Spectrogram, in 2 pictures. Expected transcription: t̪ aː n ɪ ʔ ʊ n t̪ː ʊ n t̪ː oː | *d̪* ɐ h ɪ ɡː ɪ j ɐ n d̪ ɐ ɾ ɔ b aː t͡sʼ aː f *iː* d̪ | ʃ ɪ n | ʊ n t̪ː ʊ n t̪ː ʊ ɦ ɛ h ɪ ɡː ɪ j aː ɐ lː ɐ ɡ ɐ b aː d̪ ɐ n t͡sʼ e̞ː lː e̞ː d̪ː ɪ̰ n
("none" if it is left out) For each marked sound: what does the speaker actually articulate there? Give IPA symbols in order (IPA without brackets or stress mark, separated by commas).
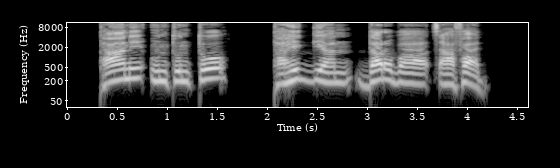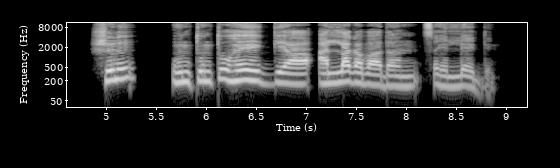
t̪, aː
